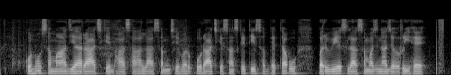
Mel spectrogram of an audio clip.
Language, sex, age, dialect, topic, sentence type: Chhattisgarhi, male, 25-30, Eastern, agriculture, statement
